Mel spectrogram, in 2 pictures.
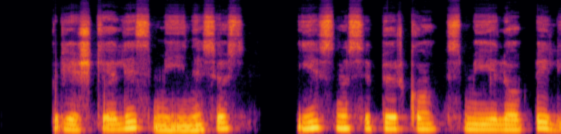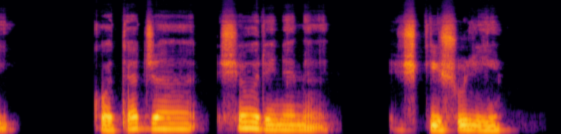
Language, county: Lithuanian, Kaunas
